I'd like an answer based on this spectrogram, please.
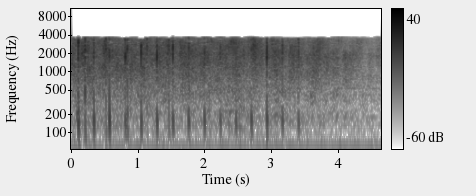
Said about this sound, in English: Thank you very much. The job well done. 谢谢大家，大家干得非常好。 They give yourself a round of applause. 我们大家鼓励自己鼓掌。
